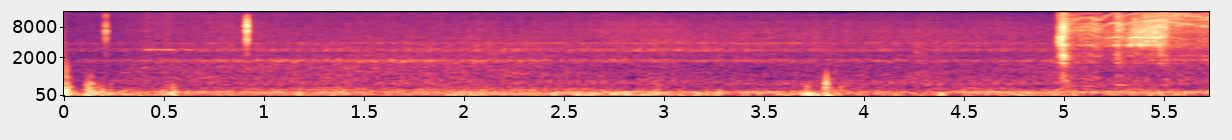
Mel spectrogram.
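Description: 2018 Honda Accord engine starting under its remote start system and then idling steadily. A brief rush of noise comes near the end.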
